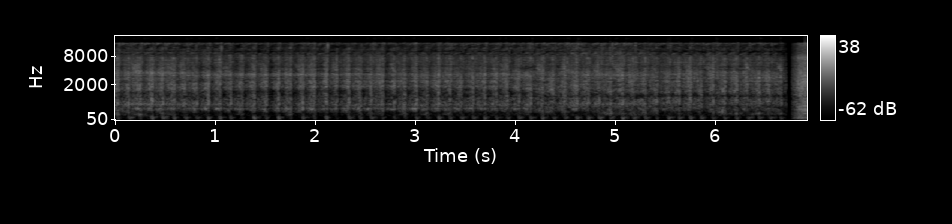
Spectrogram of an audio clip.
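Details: Honda Wave 110i single-cylinder after valve clearance adjustment, restarted to check for oil leaks: steady even putter with regular light ticking at idle, no misses or knocks; normal healthy idle.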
